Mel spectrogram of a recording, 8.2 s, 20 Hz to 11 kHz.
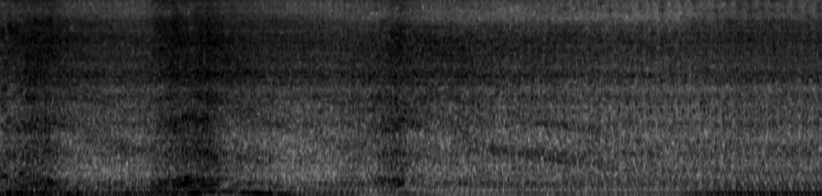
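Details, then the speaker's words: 1974 Triumph Trident after fixing a failed-coil misfire, started indoors in cold weather. Three throttle blips then a steady idle, revs rising and falling cleanly with no stumbles or cutting out: normal revving. "Running beautifully. Yeah, it is. It's running beautiful."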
